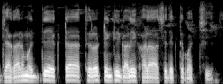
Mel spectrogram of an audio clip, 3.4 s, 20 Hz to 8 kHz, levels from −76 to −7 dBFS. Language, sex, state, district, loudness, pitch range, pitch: Bengali, male, Assam, Hailakandi, -14 LUFS, 95-115 Hz, 105 Hz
